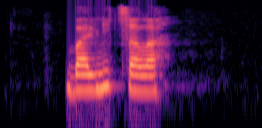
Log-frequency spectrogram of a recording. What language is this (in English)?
Bashkir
